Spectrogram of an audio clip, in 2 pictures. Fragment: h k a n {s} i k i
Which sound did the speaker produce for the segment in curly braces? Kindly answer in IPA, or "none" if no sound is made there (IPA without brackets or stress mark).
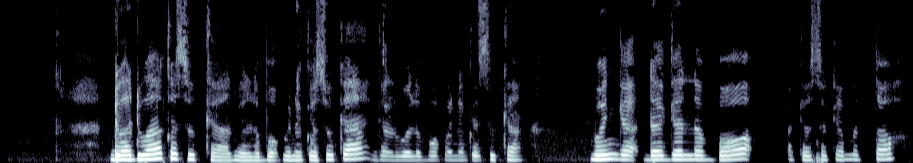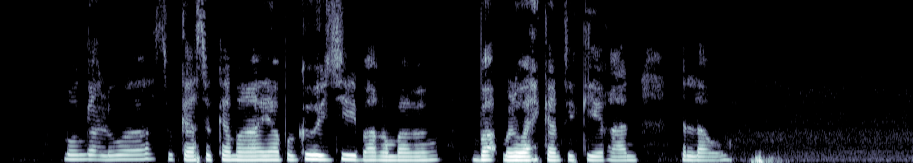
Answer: f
